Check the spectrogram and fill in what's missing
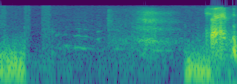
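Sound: sneeze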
